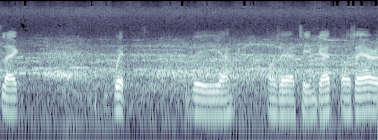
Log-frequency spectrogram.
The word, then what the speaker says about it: Auxerre: Auxerre, as they pronounce it in Auxerre. Auxerre and most of the rest of France.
